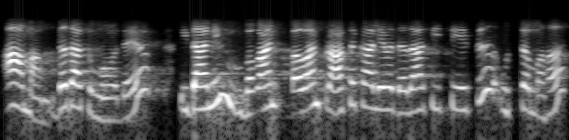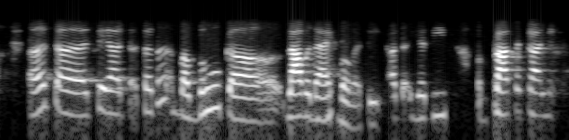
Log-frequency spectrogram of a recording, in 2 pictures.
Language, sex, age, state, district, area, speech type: Sanskrit, female, 45-60, Maharashtra, Mumbai City, urban, conversation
